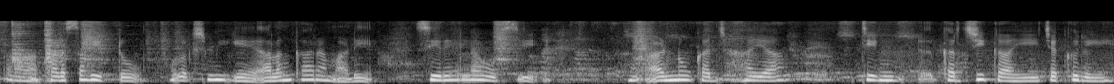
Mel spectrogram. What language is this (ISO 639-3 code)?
kan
